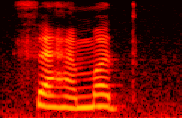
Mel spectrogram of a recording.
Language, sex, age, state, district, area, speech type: Punjabi, female, 18-30, Punjab, Patiala, urban, read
